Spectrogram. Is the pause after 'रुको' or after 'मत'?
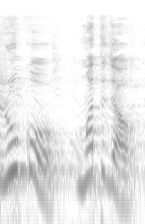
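after रुको. The pause comes right after 'रुको'.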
